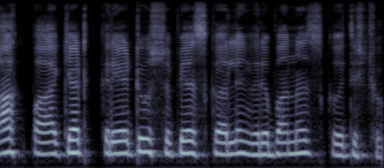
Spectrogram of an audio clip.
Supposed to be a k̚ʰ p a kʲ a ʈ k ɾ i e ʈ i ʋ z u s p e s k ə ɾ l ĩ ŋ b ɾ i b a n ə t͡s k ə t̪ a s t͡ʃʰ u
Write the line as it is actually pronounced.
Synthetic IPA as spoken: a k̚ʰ p a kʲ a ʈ k ɾ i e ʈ i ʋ s u p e s k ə ɾ l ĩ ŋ ɡ ɾ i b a n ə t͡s k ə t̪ i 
